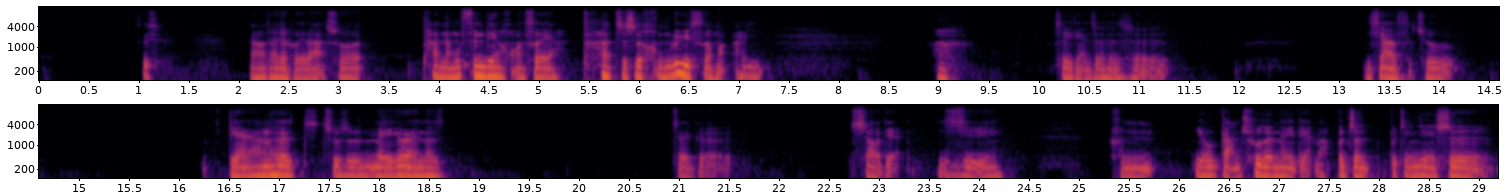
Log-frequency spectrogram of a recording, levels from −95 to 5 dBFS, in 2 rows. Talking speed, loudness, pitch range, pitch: 135 characters per minute, -43 LUFS, 115-125 Hz, 120 Hz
